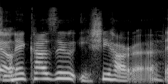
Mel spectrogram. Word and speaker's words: Tsunekazu Ishihara: Tsunekazu Ishihara.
